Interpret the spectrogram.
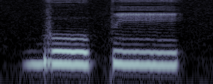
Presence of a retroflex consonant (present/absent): absent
